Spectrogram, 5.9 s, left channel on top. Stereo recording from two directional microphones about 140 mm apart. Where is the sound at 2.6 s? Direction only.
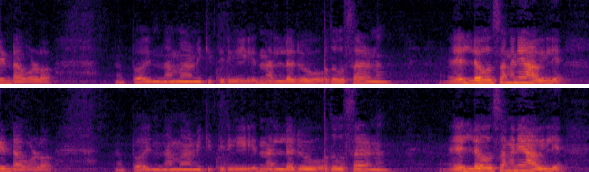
10° left (ahead or behind).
